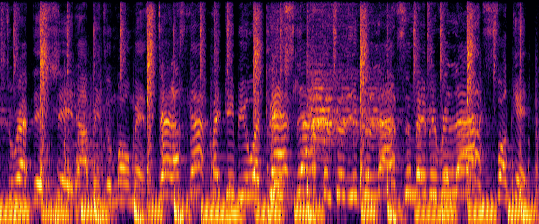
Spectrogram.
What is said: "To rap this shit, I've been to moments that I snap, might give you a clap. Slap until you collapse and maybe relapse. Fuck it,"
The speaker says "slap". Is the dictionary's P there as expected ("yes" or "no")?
no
